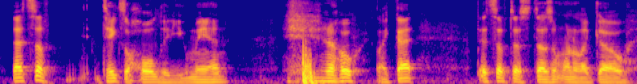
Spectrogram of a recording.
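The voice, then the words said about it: Tired, slow speech, voice cutting out. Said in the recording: “I'm extremely tired... I'm just kind of like getting really, you know, tired and just slow talking... my voice is probably cutting out too... because of my voice cutting itself out.”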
